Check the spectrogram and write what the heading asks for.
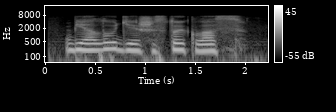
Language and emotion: Russian, neutral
